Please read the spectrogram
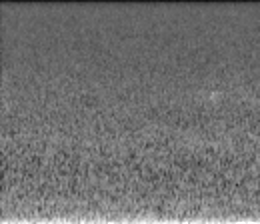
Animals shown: forest ambience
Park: Marsh-Billings-Rockefeller National Historical Park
